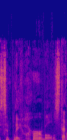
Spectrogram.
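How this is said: It is said in a British accent. "as they would say uh, in the U K"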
